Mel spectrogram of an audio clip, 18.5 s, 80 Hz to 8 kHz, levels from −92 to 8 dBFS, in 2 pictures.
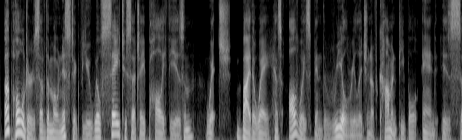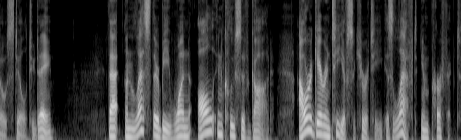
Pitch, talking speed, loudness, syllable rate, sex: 110 Hz, 145 wpm, -21 LUFS, 4.6 syllables/s, male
